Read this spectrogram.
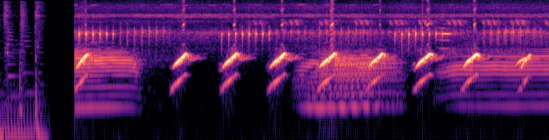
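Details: Frog calls played back to demonstrate a species identification system based on frog calls: about eight short, harmonic croaks, each ending in a quick upward sweep, repeated roughly every half second over a steady high electronic tone.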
